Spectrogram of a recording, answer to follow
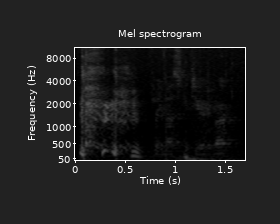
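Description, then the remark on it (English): A quick run of muffled, throaty coughs with the microphone switched off, sounding subdued, followed by a faint murmur of voice and room noise. “I turned my mic off while I was coughing.”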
